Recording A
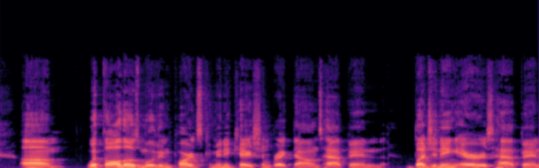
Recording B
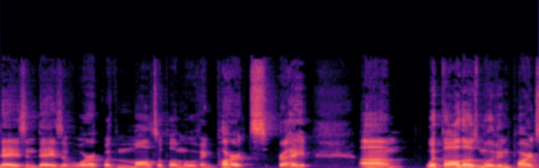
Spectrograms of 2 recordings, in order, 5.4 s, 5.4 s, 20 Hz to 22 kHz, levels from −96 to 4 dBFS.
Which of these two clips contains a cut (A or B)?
A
